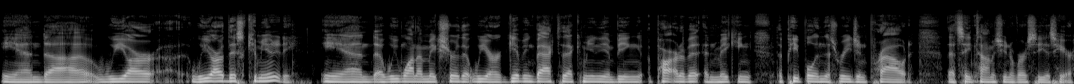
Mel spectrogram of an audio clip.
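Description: A man's medium-pitched voice with an American accent, very fast, monotone and flat, in a dark, mellow tone. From Cleveland, Ohio. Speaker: university president. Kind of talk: radio interview. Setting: radio studio.

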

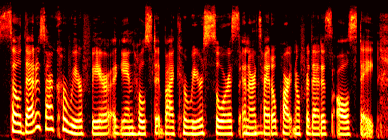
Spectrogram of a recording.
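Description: A woman with an American accent talks in a normal speaking voice at a fairly low pitch and moderate pace, with fairly even intonation, very even loudness and hardly any pauses, on a very clean recording with a silent background. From North Carolina. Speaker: event executive director. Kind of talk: radio interview. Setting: radio studio.

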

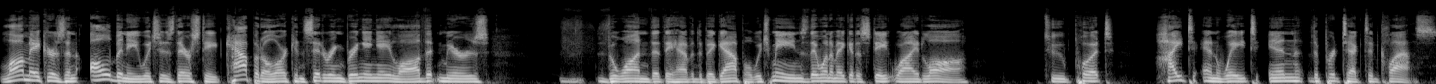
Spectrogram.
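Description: A man speaks at a moderate pace in an ordinary speaking voice, fairly high-pitched with ordinary pitch variation. His loudness stays very even, and the sound is dry and close with no echo. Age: 50s. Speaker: talk radio host. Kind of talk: talk radio commentary.

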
